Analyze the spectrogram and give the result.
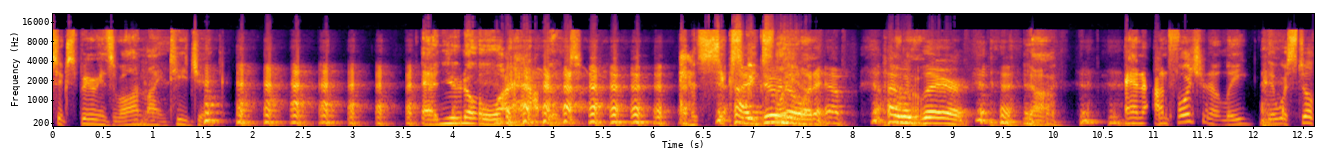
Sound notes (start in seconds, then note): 4.4 INTERVIEWER: laughs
